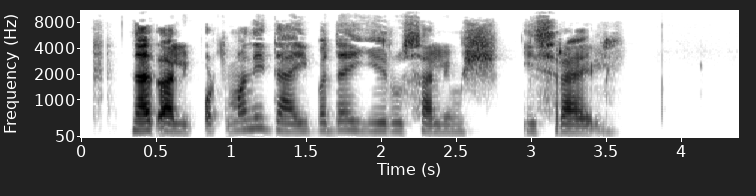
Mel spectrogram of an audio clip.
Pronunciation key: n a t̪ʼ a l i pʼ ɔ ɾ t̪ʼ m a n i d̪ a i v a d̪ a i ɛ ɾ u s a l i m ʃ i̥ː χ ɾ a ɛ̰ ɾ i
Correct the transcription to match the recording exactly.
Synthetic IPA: n a t̪ʼ a l i pʼ ɔ ɾ t̪ʼ m a n i d̪ a i b a d̪ a i ɛ ɾ u s a l i m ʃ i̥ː s ɾ a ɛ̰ l i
